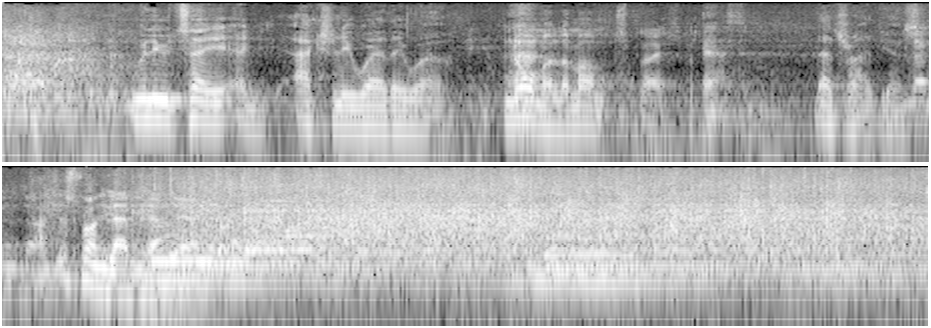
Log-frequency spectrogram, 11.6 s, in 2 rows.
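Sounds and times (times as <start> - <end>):
speech: 0.8 - 7.6
studio audience applause: 6.5 - 11.5.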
